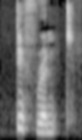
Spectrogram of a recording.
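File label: "different", British English; PictureDictionary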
